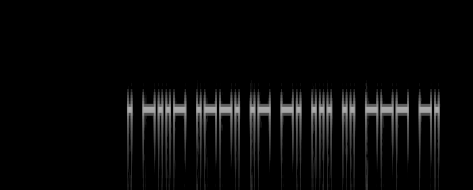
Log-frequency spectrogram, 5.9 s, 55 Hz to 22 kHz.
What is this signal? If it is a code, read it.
Morse code, heard as a keyed tone, about 25 wpm, 700 Hz. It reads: EXPANSION
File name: practice / 25wpm / 9 Letter Words - First 3 Letters Given - 25wpm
